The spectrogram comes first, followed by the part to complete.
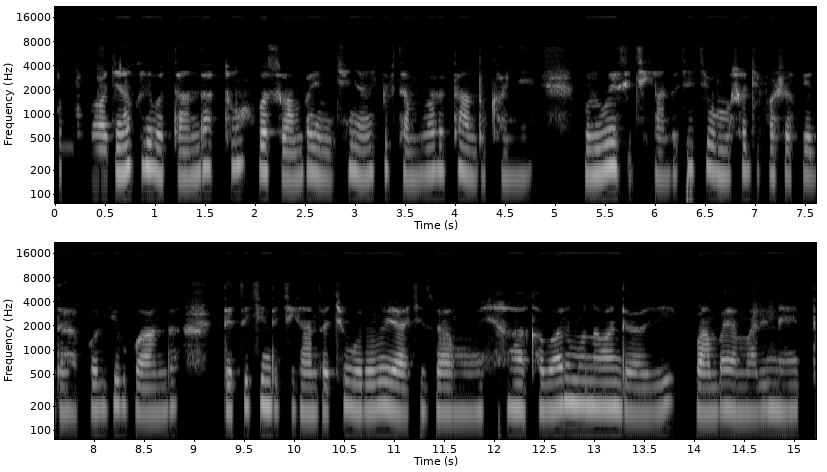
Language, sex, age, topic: Kinyarwanda, male, 18-24, government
